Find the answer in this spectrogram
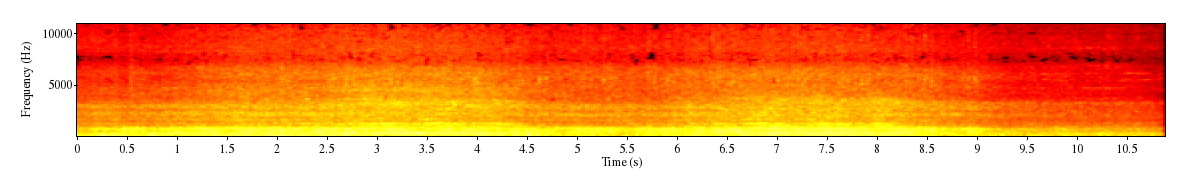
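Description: Yokosuka Line electric train passing at about 113 km/h: a rush of wheel-on-rail noise that builds quickly, holds with a steady hum under it, and fades near the end as the train moves away.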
